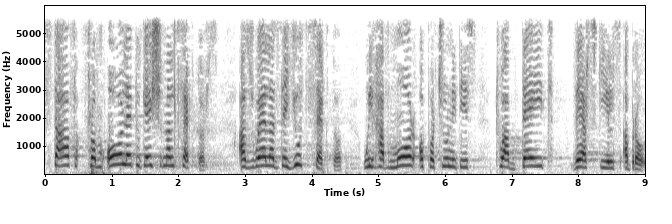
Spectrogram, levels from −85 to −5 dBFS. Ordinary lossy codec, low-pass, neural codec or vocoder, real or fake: none; 5.4 kHz; none; real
